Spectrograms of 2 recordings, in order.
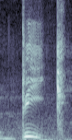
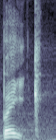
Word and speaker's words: Beek: dbkate she says the beak of the Logan variety is pronounced bake two e's together in Dutch is pronounced as an a thank you Ms Brown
